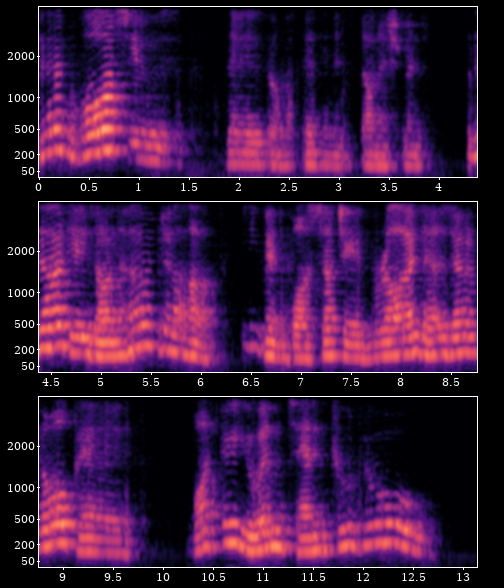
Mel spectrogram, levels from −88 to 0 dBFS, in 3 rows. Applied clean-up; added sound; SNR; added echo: neural mask model DeepFilterNet 3.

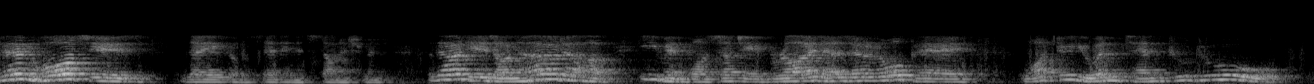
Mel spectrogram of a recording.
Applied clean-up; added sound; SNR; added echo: neural separator model SepFormer DNS4.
